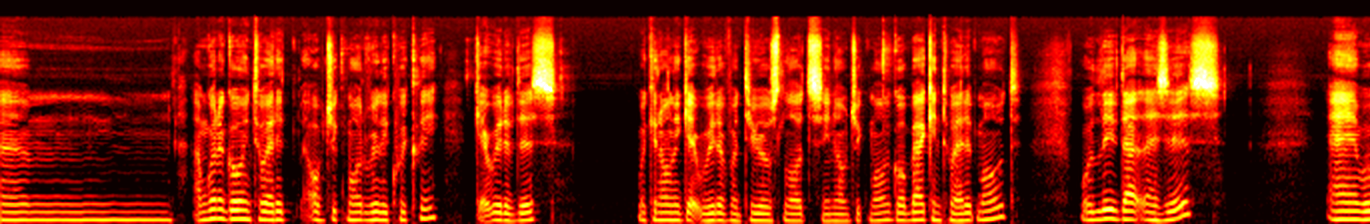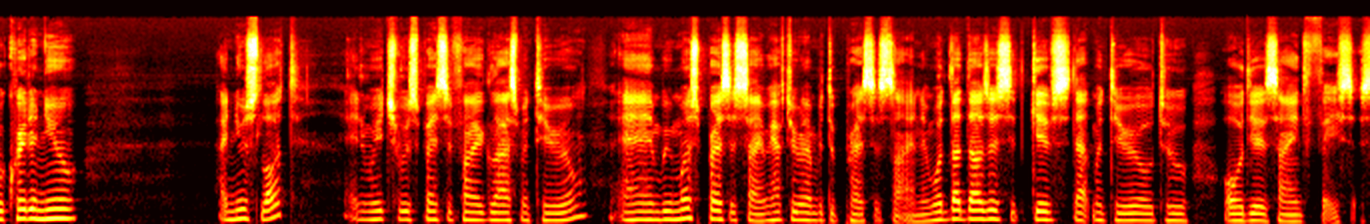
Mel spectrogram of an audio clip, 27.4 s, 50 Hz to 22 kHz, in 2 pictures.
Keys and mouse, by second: 3.3 Tab, 4.6-7.2 drag, 8.7 Tab, 11.7-13.5 drag, 17.1-19.3 drag, 23.0-24.7 drag, 24.9-27.4 middle drag.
